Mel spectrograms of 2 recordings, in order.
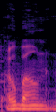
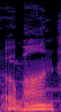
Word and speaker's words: obon: It turns out we pronounced the Japanese word obon incorrectly. The entire episode is pronounced obon, not obon.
